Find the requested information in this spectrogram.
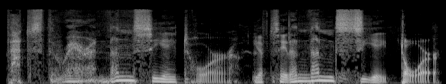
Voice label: quietly saying thats the rare enunciator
